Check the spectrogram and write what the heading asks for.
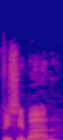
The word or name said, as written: pisibara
